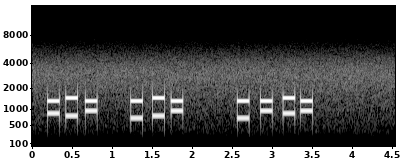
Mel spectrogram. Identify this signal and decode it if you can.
DTMF, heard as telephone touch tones, dialled by hand, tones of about 150 ms. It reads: 860 260 2090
